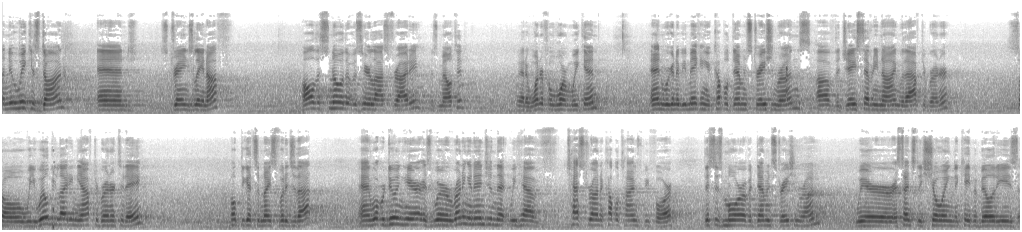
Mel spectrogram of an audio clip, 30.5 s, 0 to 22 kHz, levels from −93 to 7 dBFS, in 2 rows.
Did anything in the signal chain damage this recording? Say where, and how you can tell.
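Yes. Brief chirps and noise blips occur at 11.75–11.83, 14.36–14.39, 16.02–16.05 and 24.00–24.03 s, plus a faint tick at 28.03 s. The loudest are near 11.8 and 16.0 s. This is a codec fault, corrupt frames decoded: flipped bits misplaced spectral energy for each damaged frame's duration.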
